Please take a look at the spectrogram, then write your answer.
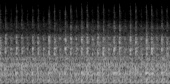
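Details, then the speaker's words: Old Ford diesel tractor, unidentified model, idling after sitting about 10 years; a hose blew just before and it is thought to be in neutral. Steady beat but uneven, lumpy pulse, a cylinder or two not pulling; rough idle. "Let's go! I think it's in neutralysis. Doesn't run awful."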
